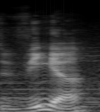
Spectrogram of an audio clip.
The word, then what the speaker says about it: Villa: as I guess it's pronounced via is how the game said it spelled Villa as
